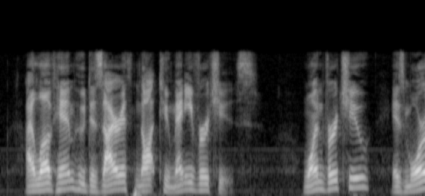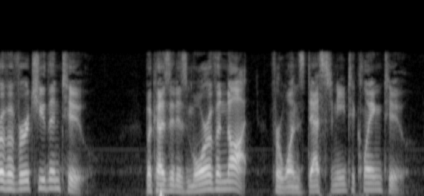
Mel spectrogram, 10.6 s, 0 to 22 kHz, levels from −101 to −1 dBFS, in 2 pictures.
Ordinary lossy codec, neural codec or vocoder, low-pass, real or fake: Opus, 64 kbps; none; 7.2 kHz; real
